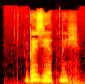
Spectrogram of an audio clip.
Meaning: newspaper
- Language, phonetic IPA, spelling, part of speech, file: Russian, [ɡɐˈzʲetnɨj], газетный, adjective, Ru-газетный.ogg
